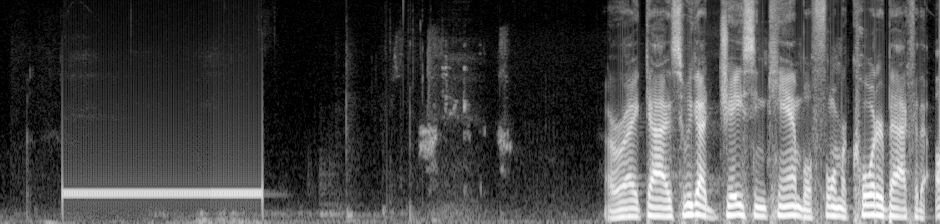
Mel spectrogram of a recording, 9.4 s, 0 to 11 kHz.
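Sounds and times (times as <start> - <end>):
low noise on the phone line: 0.0 - 9.3
telephone tone as a phone call is placed: 0.6 - 2.7
speech: 6.2 - 9.3.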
